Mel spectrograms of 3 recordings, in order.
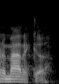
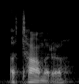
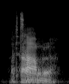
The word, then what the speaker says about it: Automata: I played Nier Automata, and that game, let me tell you. Is it Automata or Automatica? Automata. Automata. Automata. Okay.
